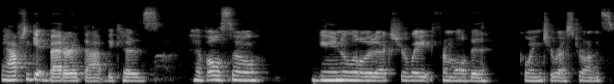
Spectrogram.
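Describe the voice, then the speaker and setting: With an American accent, a woman speaks in a medium pitch at a fairly quick pace. Her voice is somewhat breathy. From Connecticut, US. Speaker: travel vlogger and live streamer. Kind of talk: casual live stream chat. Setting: live stream at home.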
